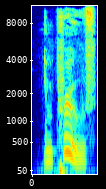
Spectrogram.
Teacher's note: Stress on the second syllable, improve, over time.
